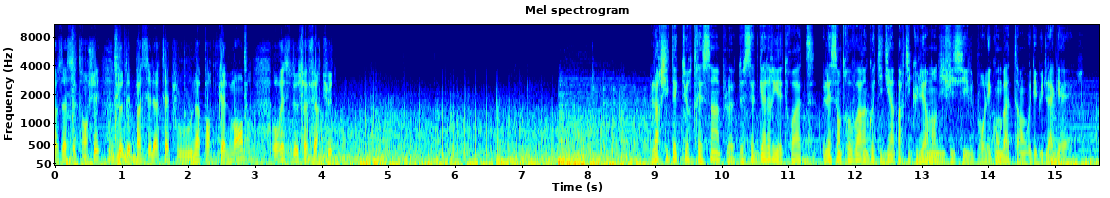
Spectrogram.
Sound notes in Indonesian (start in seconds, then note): 4.7 suara pertempuran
